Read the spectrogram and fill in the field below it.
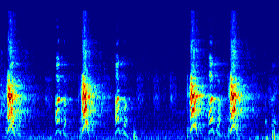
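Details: Belgian Malinois at obedience training barking in loud, abrupt bursts, some doubled, with short pauses and a quieter stretch mid-sequence before three rapid barks close it out.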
